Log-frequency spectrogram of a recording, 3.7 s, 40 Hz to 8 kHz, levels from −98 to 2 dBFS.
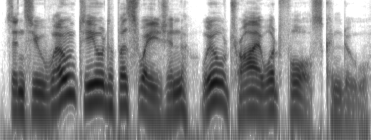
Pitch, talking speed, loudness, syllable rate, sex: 120 Hz, 195 wpm, -16 LUFS, 4.6 syllables/s, male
